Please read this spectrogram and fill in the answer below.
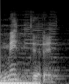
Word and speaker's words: mettere: Mettere. In questo verbo la E va sempre pronunciata chiusa.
